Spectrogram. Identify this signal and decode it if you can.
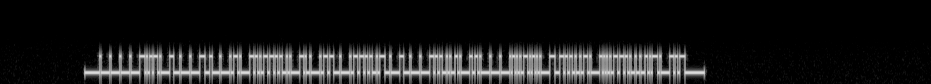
RTTY (75 baud, 850 Hz shift), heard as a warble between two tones, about 980 Hz centre. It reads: MOVA A CHAMA COM CUIDADO PARA QUE O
